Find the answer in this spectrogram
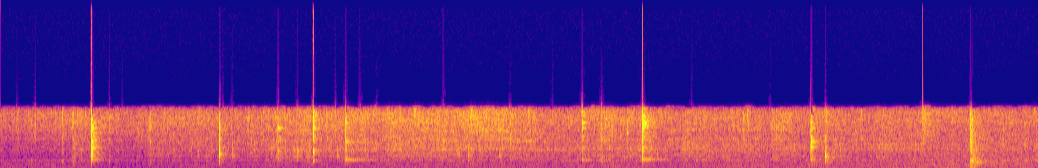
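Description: Shrimp sizzling in hot butter, olive oil and garlic in a stainless steel pot as they are stirred with a wooden spoon, with a handful of sharp knocks of the spoon against the pot, the loudest about a second in.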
